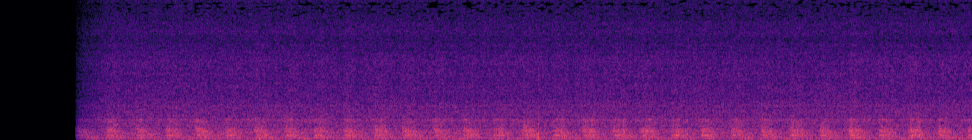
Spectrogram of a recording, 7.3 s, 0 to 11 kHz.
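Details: 2011 Nissan Xterra with a failed rear axle bearing in its M226 axle: a low steady hum with a rough, throbbing growl pulsing about twice a second.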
